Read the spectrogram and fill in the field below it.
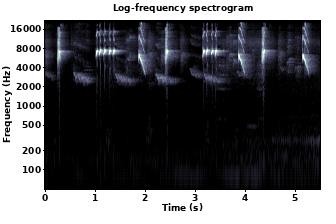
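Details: Sunbird known locally as kolibri ninja, used for luring and teaching: bright high chips alternate with falling buzzy notes, with a fast run of four staccato notes twice.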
